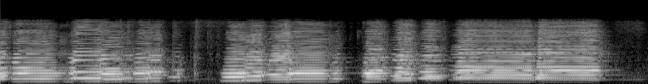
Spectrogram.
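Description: Restored Hohner Student VM piano accordion with 48 bass, playing short phrases of bass notes and chords with brief breaks, ending on a long held chord. Freshly refurbished with new valves and wax and tuned to concert pitch, with four voices on the left-hand side, it sounds bright and powerful.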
